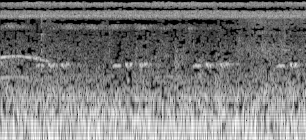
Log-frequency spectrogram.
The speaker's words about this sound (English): You hear the roosters? It's fun.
